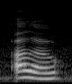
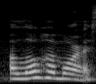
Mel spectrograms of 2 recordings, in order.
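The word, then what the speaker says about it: Alohomora: hoped it was nearly Alo no alohamora say it right honestly oh it's you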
